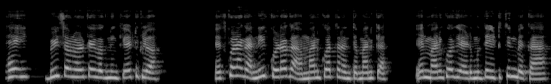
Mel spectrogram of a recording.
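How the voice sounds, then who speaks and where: A woman's voice: very high-pitched, steady tone, rapid-fire. A woman voicing a harsh, scheming middle-aged village aunt in a cartoon, barking orders. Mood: scolding. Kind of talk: cartoon dubbing.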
